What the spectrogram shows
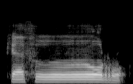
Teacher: ra harfine üstten giriş yapıldığı için ra harfi burada yine kalın okunacak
